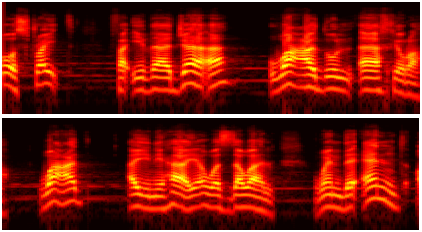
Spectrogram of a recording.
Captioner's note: Arabic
